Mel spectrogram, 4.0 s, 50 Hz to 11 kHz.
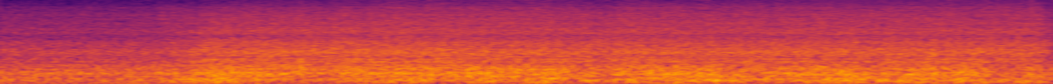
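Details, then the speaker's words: Tesla Model 3 Standard Range just swapped from NMC to LFP battery, showing reduced power and low-flow, coolant valve calibration alerts: steady loud rushing air roar of cooling fans running flat out; owner suspects air pocket trapped in cooling system. "and I can hear the fans running, so that kind of makes sense."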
